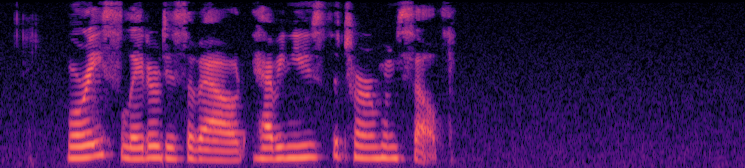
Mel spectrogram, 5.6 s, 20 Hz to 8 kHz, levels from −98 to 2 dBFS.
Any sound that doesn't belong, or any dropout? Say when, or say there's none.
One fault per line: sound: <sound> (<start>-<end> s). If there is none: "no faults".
no faults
